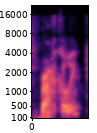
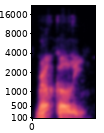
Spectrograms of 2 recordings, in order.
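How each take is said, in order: First: Broccoli as BRAHK-lee; open O in broccoli. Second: Broccoli as BROH-kuh-lee; long O in broccoli. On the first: Teacher giving the smiley option, broccoli as BRAHK-lee. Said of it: "if it is pronounced as". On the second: Teacher giving the wink option, broccoli as BROH-kuh-lee. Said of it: "wink face if it is". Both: Shown as a demonstration.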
